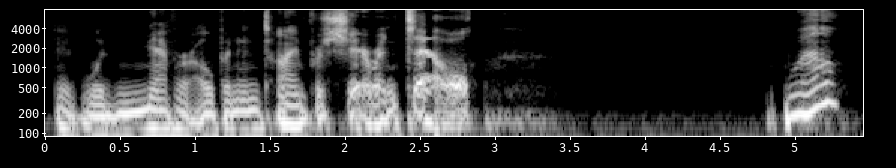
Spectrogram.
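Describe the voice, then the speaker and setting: A man narrating a children's storybook aloud, slow and expressive. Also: fairly low pitch, husky, no room sound.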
